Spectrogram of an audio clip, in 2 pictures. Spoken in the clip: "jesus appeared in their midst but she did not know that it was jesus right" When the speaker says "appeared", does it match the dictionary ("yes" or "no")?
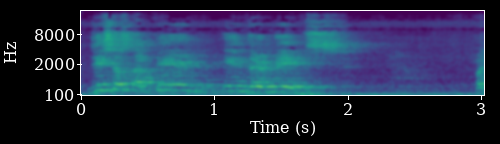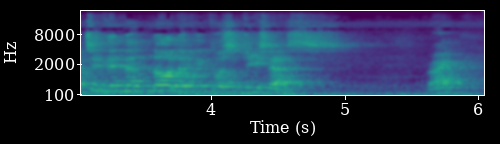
yes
